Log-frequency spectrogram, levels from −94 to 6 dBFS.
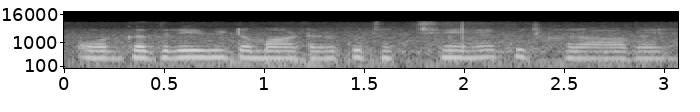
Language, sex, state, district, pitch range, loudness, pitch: Hindi, female, Haryana, Jhajjar, 215-235 Hz, -21 LUFS, 225 Hz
